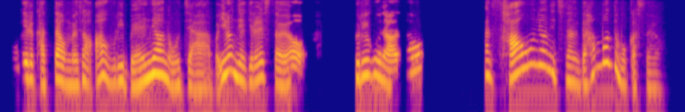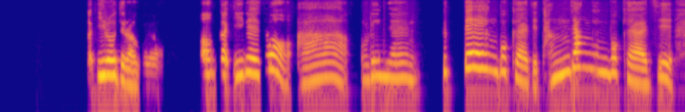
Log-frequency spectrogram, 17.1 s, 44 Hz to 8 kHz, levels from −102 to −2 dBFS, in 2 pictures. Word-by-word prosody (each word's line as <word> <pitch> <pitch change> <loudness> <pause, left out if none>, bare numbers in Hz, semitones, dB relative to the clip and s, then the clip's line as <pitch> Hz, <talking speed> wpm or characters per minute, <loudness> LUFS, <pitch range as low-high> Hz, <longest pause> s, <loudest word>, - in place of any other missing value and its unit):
거기를 205 +5 -1
갔다 170 +4 +1
오면서 160 +1 -4
"아 220 - -1
우리 190 -2 -3
매년 215 - +4
오자." 145 -3 -6
뭐 - - -6
이런 260 +2 +4
얘기를 185 -2 -3
했어요. 180 -5 -1 0.7
그리고 240 +2 +1
나서 220 - 0 0.8
한 245 -1 -1
4-5 290 - +3
년이 375 -8 -1
지났는데 175 -7 -6
1 265 - -6
번도 430 -4 +1
못 160 - -6
갔어요. 135 -4 -12 1.3
그니까 - - -7
이러더라고요. 170 - +3 0.4
어 - - -1
그러니까 255 0 0
이래서 260 - +2
아 195 +3 -5
'우리는 215 -1 -4 0.3
그때 285 +3 -2 0.2
행복해야지. 275 - -2
당장 300 - +1
행복해야지. 220 - -1
215 Hz, 270 characters per minute, -22 LUFS, 170-260 Hz, 1.3 s, 매년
